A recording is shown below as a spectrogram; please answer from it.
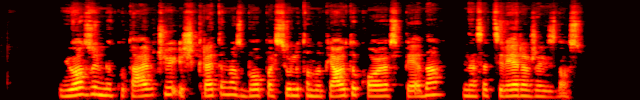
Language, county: Lithuanian, Kaunas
